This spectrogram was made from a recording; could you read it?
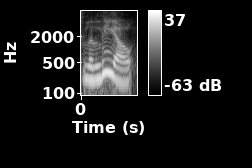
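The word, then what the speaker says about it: laleo (λαλέω): One is pronounced laleo, L-A-L-E-O, and the other is pronounced lego, L-E-G-O. In our text here, the Greek verb for speak is laleo, L-A-L-E-O.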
